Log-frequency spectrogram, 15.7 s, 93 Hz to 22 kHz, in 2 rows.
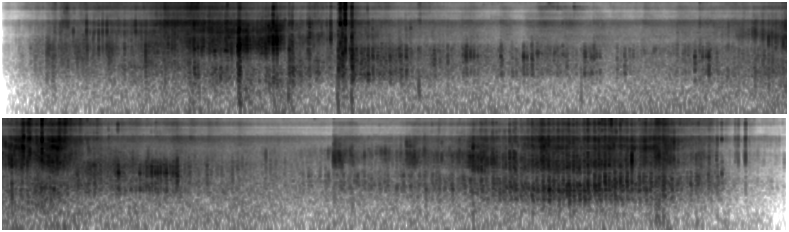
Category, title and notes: Sound effects > Vehicles
Bicycles pass 2 HZA
iPhone 16 stereo recording of a bicycle passing.
pedaling, bike, bicycle, cycle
